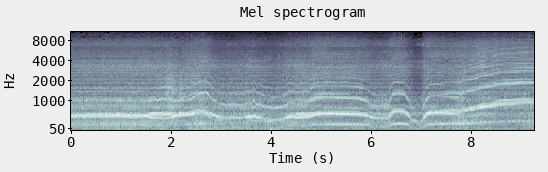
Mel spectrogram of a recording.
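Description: Brushless motors and propellers of a 6-inch FPV quadcopter whining in flight, the pitch wandering up and down with the throttle. The pitch dips sharply twice about six and seven seconds in, then climbs steadily near the end.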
